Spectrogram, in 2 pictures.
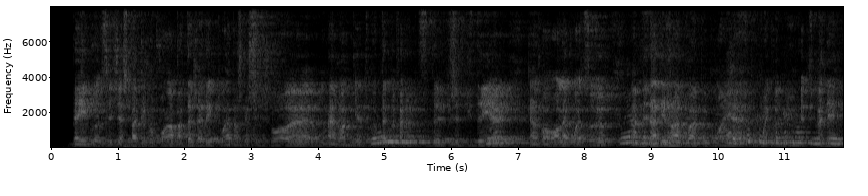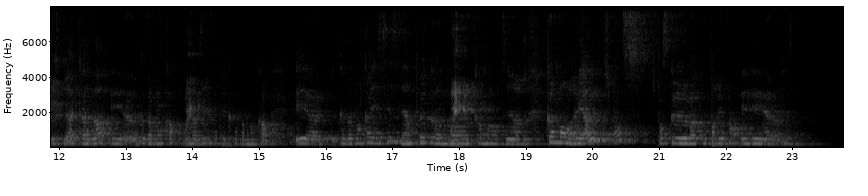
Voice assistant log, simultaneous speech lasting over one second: present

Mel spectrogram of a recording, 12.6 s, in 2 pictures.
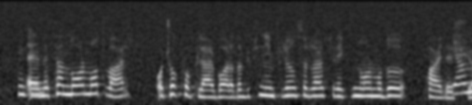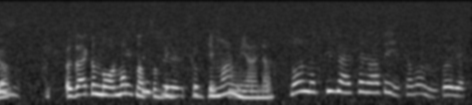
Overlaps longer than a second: present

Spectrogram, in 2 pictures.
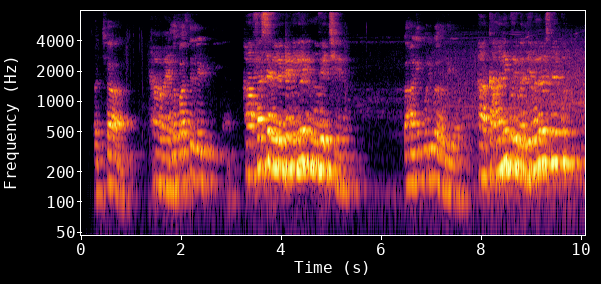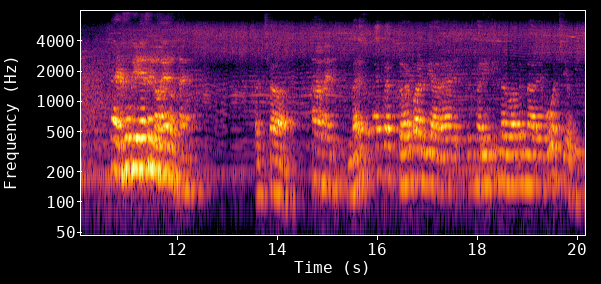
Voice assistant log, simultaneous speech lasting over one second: none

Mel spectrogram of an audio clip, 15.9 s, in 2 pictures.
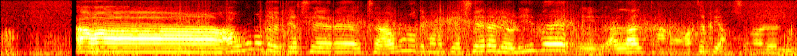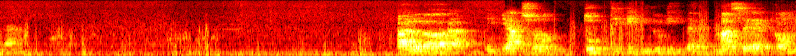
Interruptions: none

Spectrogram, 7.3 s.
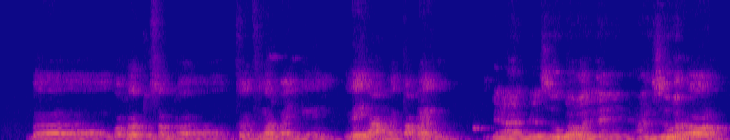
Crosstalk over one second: none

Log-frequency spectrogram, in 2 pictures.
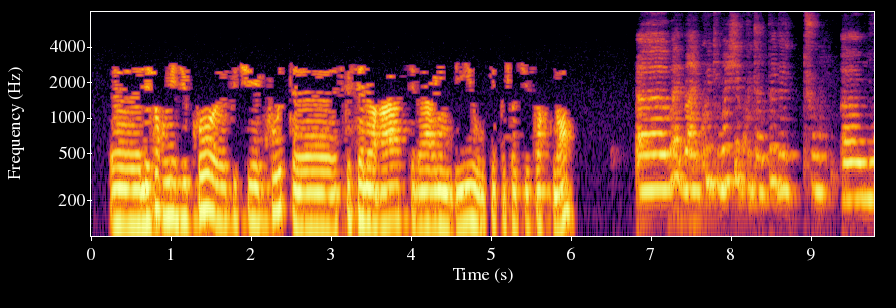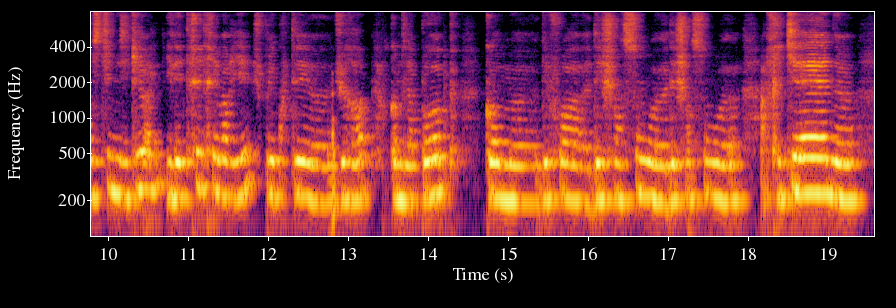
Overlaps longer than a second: none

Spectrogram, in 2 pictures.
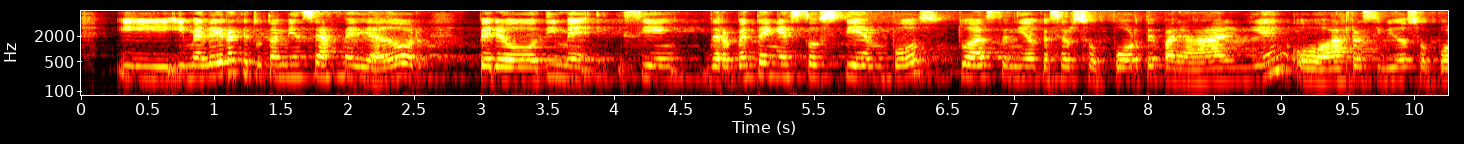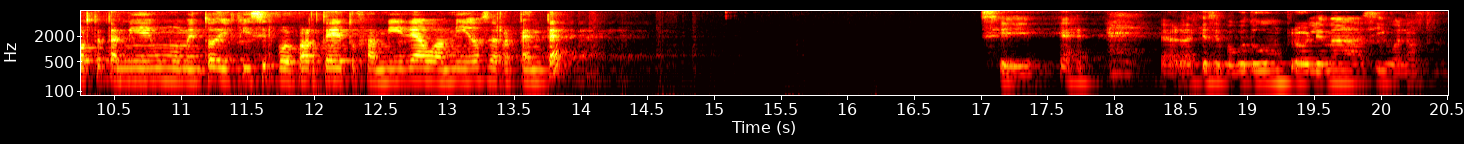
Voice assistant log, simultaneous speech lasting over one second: none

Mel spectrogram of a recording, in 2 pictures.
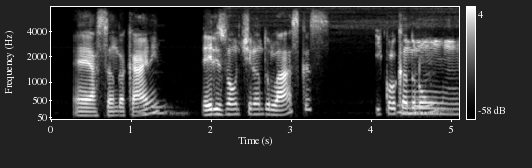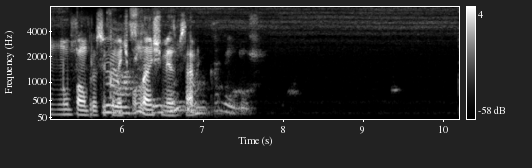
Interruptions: present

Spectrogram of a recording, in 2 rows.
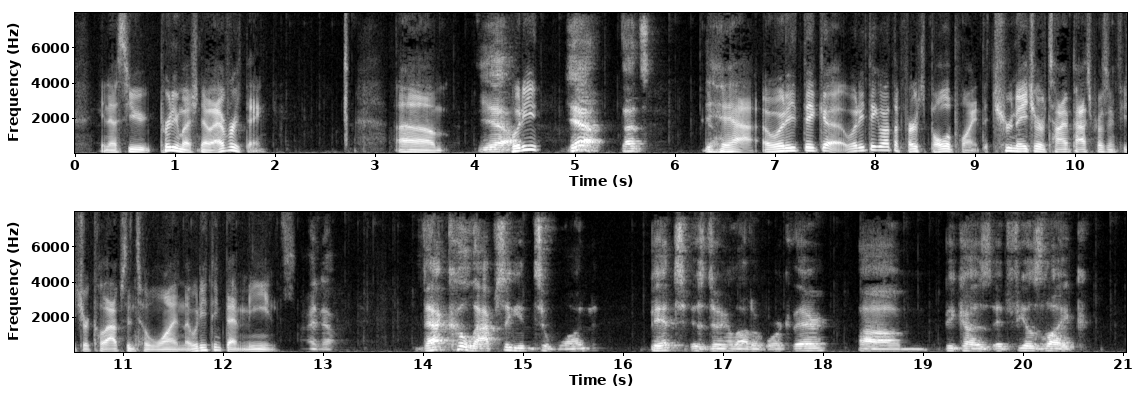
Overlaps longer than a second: none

